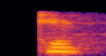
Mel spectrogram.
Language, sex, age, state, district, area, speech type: Urdu, male, 18-30, Bihar, Purnia, rural, conversation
